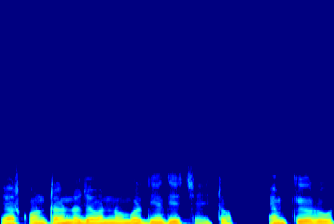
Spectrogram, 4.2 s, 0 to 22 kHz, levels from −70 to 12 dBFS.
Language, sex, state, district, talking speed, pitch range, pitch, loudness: Bengali, male, West Bengal, Malda, 130 wpm, 140-145 Hz, 145 Hz, -16 LUFS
